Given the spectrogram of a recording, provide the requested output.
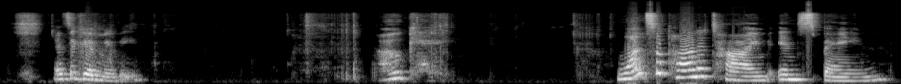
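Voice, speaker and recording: A woman with a fairly high, lively voice reads a picture book to young children. She takes her time and explains things simply, with plenty of rise and fall as she checks in with her listeners. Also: low-quality recording. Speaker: teacher reading aloud to children. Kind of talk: children's storybook read-aloud with explanations.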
